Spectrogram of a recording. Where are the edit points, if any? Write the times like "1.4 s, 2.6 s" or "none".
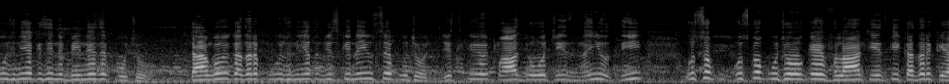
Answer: none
